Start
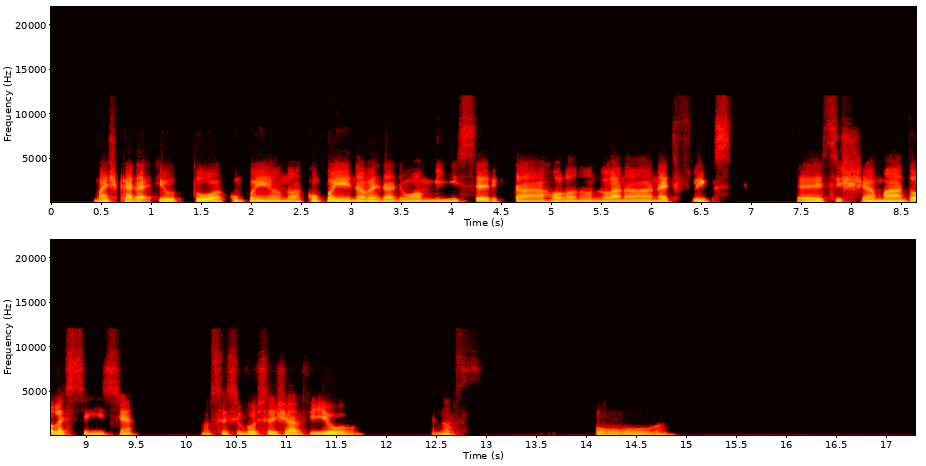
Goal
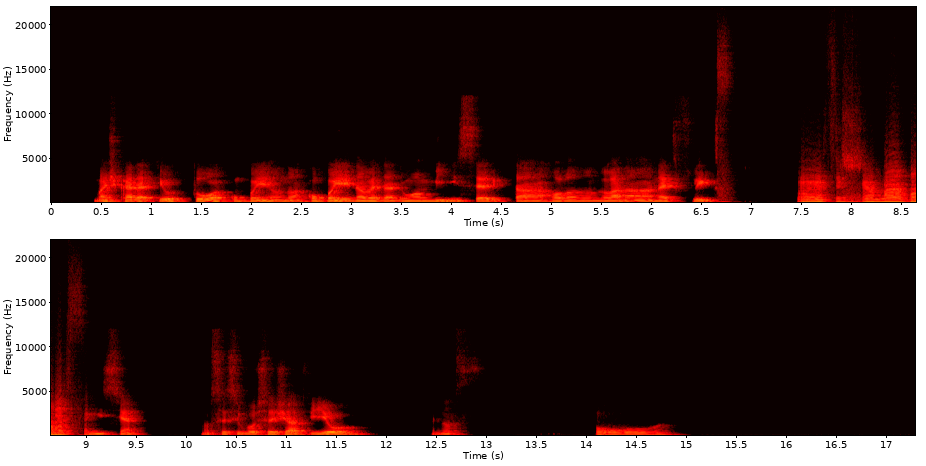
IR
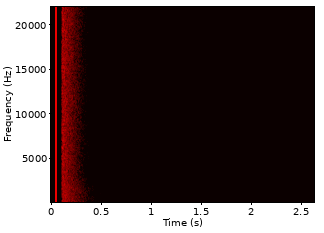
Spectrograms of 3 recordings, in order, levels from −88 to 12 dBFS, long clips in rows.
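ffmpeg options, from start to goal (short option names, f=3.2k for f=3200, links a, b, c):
-filter_complex "[0:a]highshelf=f=4.2k:g=7,asettb=1/sr,asplit=3[a][b][c];[a]atrim=end=6.664[d];[b]atrim=start=6.66:end=9.03,asetpts=PTS-STARTPTS,afade=t=in:d=0.004:c=qsin,afade=t=out:st=2.366:d=0.004:c=qsin,aeval=exprs='abs(val(0))':c=same[e];[c]atrim=start=9.026[f];[d][e]acrossfade=d=0.004:c1=hsin:c2=qsin[g];[g][f]acrossfade=d=0.004:c1=qsin:c2=hsin[h];[1:a]atrim=start_sample=2205,afade=t=out:st=0.41:d=0.01,atrim=end_sample=18522,asetrate=88200,aresample=44100[i];[h][i]afir=irnorm=-1:irlink=0,volume=-6.5dB"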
